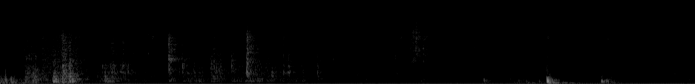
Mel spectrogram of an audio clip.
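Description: Faint handling noises: scattered soft knocks, clicks and light rustles of objects being moved and set down, with a duller thump about five and a half seconds in.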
